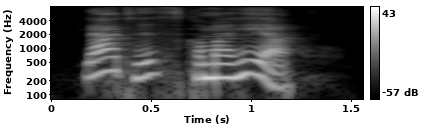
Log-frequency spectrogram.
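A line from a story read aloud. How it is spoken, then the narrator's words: Calling across. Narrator (German): ruft er hinüber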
